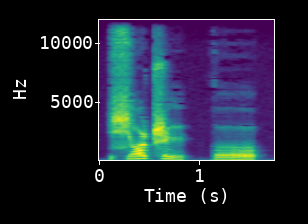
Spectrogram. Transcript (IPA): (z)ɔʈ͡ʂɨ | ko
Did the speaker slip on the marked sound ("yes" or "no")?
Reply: yes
